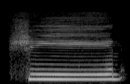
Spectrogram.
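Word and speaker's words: شين: শিন। শা শব্দ করে 3 আলিফ টেনে উচ্চারণ করতে হয়।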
